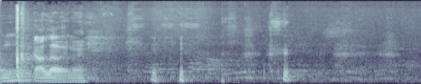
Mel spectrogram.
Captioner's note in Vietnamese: laughing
